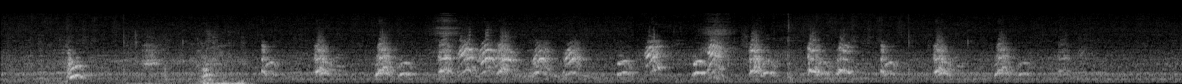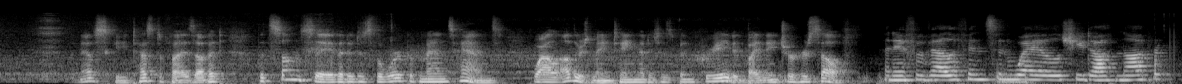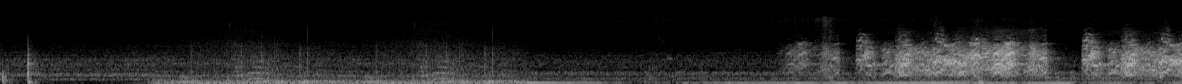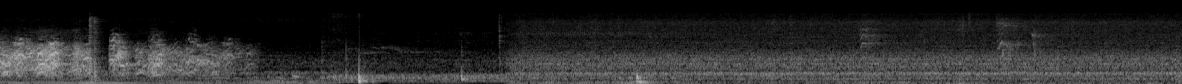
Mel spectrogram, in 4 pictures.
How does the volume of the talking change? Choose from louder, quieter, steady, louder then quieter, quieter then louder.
steady.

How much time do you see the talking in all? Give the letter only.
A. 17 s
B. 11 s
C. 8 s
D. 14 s
B.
